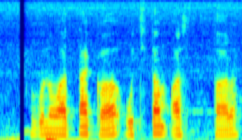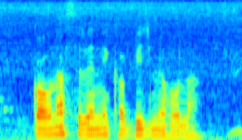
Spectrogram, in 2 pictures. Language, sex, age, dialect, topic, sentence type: Bhojpuri, male, 18-24, Southern / Standard, agriculture, question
